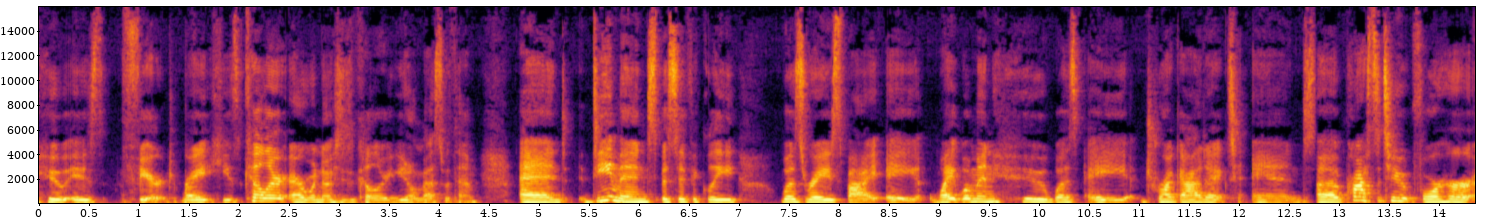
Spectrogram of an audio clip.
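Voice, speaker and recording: A woman giving a casual, animated book review, telling plots informally with a giggly manner. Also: lowish voice, unhurried. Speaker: book review video host. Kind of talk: casual chatty book wrap-up talk to camera.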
